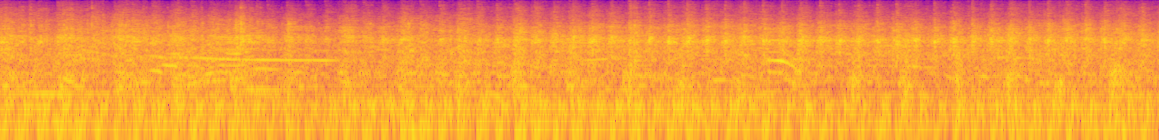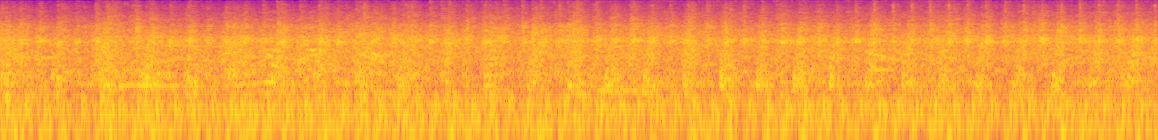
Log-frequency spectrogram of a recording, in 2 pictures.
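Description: A crowd chatters outdoors.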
